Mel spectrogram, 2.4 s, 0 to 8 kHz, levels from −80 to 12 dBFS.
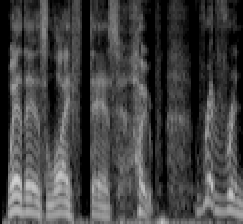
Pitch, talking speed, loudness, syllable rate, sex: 160 Hz, 150 wpm, -18 LUFS, 4.6 syllables/s, male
